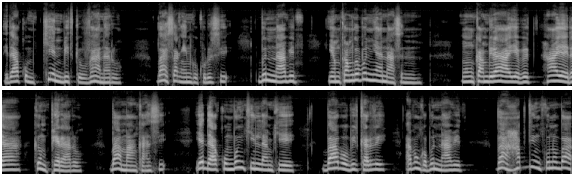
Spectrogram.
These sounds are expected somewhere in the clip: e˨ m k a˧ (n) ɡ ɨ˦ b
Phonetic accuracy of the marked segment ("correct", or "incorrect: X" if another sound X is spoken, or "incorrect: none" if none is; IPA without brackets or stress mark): incorrect: m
